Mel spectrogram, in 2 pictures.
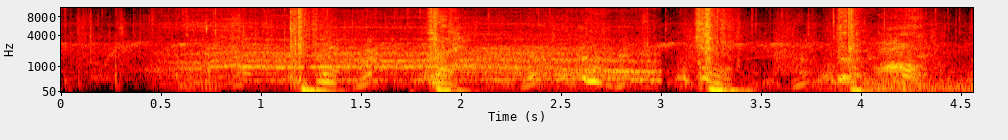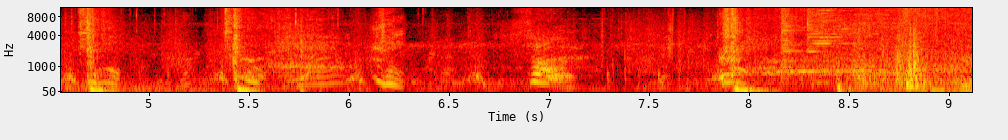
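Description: Sword blows strike hard in quick succession.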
